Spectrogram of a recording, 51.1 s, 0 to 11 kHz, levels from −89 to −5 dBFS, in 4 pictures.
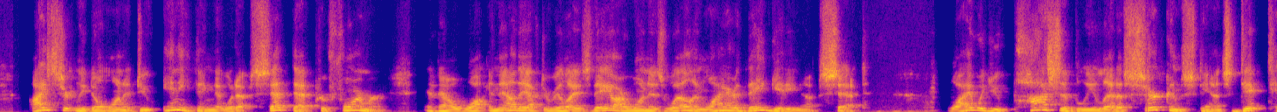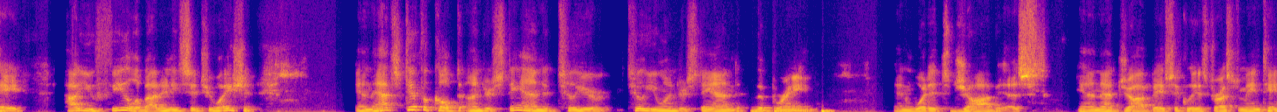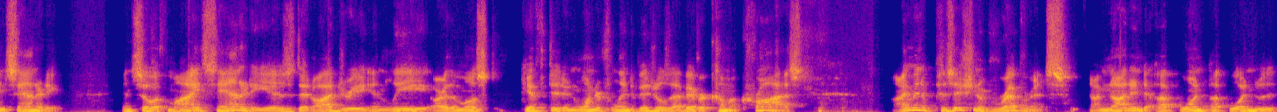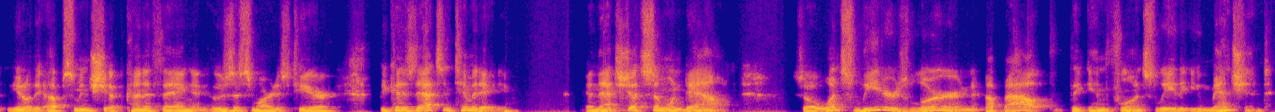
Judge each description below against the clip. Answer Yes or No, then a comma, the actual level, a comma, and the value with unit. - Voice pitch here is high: No, medium, 140 Hz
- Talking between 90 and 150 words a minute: No, average, 160 wpm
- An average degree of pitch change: Yes, average, 4.4 semitones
